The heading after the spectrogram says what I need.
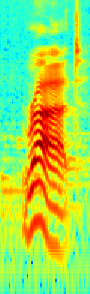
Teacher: if you have a southern us accent you'd actually start on the ah vowel and mostly just stay there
